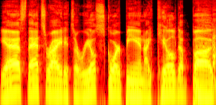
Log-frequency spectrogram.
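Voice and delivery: mock serious, aloof, detached put-on voice. Retelling a director's commentary about a real scorpion: imitating a serious aloof voice. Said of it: "very serious but, like, weirdly aloof voice".

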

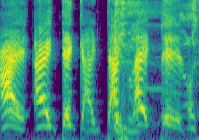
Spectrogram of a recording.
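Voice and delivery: put-on high-pitched big baby voice. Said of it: "or would you have baby head talk?".

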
